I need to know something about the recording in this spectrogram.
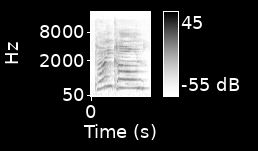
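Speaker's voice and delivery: high, loud call across the forest. Acted. Penguin searching the forest for his friend, loud high call.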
